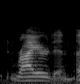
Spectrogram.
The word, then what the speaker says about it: Riordan: Riordan.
